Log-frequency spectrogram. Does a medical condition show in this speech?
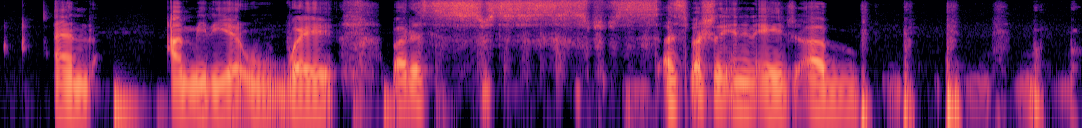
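Yes: stuttering; not stuttering much currently; here repeated sounds, prolonged sounds.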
